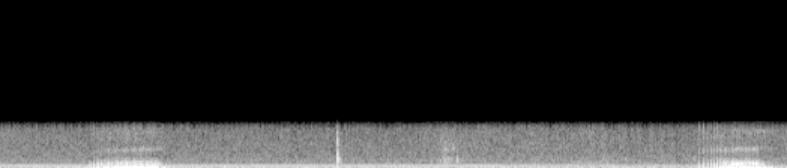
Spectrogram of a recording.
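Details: Dog asleep after a long day of playing: two slow, low, rumbling snores about four seconds apart over a steady background hum; ordinary snoring.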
